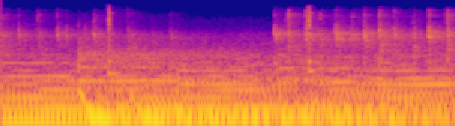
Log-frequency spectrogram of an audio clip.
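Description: Rapid clicking of fingers typing answers on a computer keyboard, fairly crisp, with a brief pause before a quicker run of keystrokes, all over a steady low background hum.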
